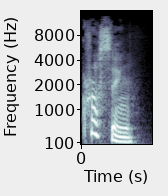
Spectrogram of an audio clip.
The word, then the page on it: crossing: British English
